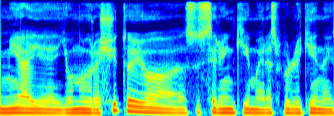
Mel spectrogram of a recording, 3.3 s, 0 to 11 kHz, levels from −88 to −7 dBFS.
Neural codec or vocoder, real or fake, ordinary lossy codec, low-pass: none; real; Opus, 64 kbps; 9.9 kHz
